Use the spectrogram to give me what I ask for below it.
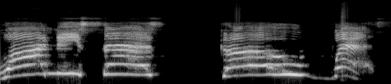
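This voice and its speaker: Squeaky and pitched extremely high, a woman performs a put-on character voice. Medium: read story.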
